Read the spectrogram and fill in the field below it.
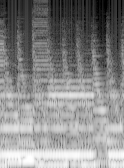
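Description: An electronic bubbling effect repeats in quick, distorted pulses, loud and close, with a steady tonal hum underneath and a brief dip just before the end.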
